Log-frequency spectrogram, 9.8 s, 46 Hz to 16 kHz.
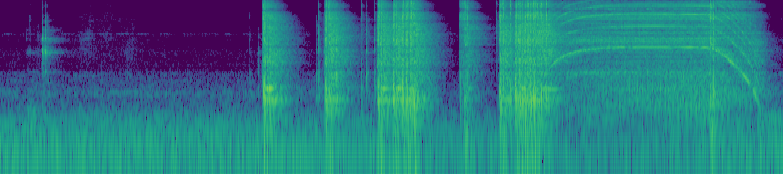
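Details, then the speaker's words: Starter motor from a 2003 Chevy Silverado, brand new, bench-tested by jumping positive to the solenoid terminal with a screwdriver: a few sharp clicks and sparks, then a clean steady whine winding down smoothly; starter and solenoid good. "as you can see this starter and starter motor is good and the way that I am doing that is as you can see I have my positive right there and then I'm just jumping it over"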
